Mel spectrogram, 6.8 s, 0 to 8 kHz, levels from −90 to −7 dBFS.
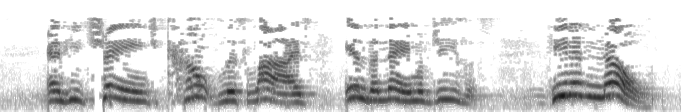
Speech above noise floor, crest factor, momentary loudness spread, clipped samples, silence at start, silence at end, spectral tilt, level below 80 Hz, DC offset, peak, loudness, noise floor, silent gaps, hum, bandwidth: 30 dB; 18 dB; 14 LU; under 0.1%; 0.45 s; 0.3 s; -9.5 dB/octave; -72 dBFS; under 0.1%; -14 dBFS; -30 LUFS; -60 dBFS; none; none; 5.4 kHz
